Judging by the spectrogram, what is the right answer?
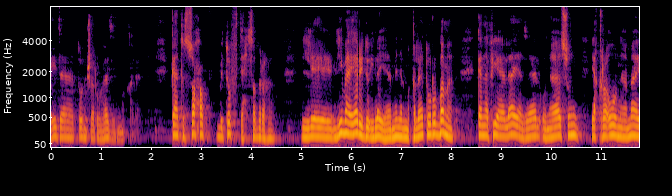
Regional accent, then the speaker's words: Egypt; أنا لما جيت من مصر لروما هنزيل عليه، ده أنا عندي عمارة أهم منكم 100 مرة

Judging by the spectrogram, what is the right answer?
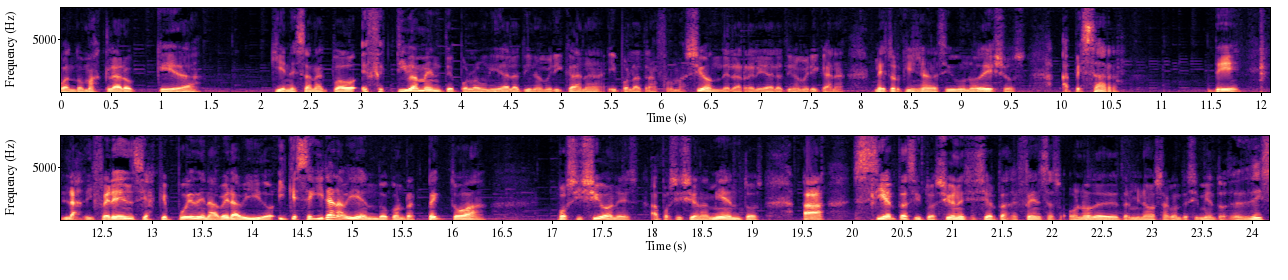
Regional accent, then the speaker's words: Uruguay; now in Argentina; como latinoamericano, como uruguayo, que vive en la Argentina desde hace mucho tiempo

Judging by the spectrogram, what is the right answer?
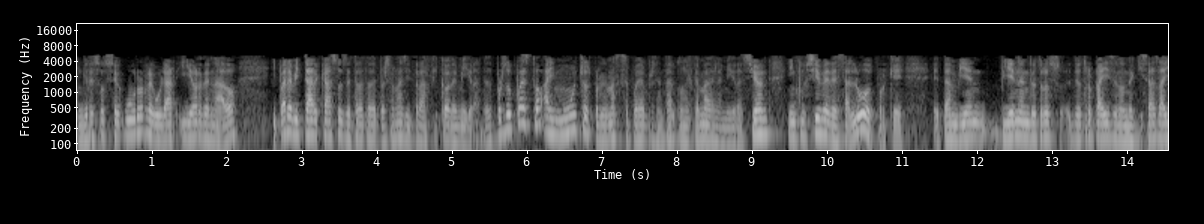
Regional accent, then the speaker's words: Ecuador; nuestras realidades también como ecuatorianos, en algún momento nos hemos visto obligados a migrar

